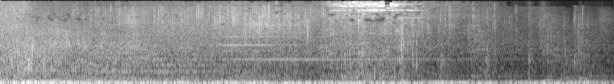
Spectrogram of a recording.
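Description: A Confringo fire spell explodes in Hogwarts Legacy, a loud rumbling blast with a heavy low-end boom that fades gradually over several seconds, with no talking.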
